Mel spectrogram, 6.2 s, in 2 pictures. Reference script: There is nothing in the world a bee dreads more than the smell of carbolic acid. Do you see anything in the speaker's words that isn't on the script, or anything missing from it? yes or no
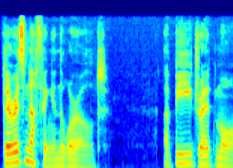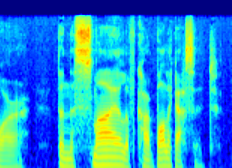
yes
